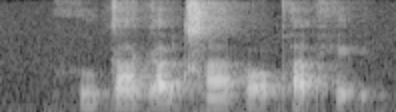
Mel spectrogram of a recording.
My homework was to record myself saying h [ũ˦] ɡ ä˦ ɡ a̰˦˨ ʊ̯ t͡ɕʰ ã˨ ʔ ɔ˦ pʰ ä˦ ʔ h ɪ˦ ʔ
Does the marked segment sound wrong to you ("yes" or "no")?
yes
